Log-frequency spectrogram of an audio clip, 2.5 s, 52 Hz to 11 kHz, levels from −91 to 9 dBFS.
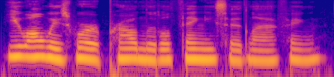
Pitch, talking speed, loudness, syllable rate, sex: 185 Hz, 240 wpm, -16 LUFS, 5.9 syllables/s, female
